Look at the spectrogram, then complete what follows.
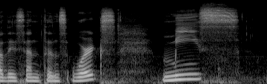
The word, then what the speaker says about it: mis: Miss. The pronunciation of this word is very similar to the English word miss, M-I-S-S.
